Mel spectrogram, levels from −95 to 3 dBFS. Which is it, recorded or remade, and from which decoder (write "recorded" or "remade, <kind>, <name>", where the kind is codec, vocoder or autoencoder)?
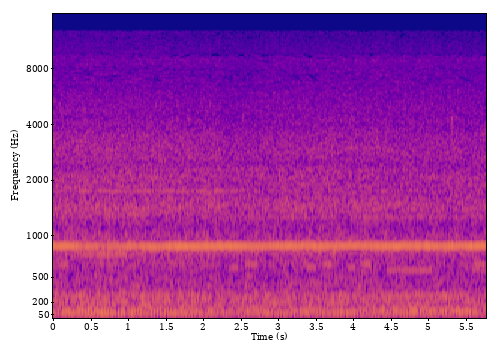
recorded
